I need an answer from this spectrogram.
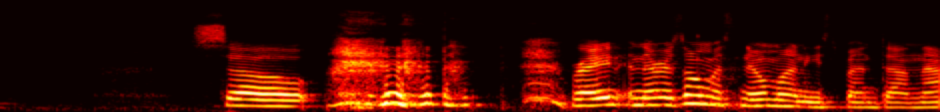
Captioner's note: laughing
